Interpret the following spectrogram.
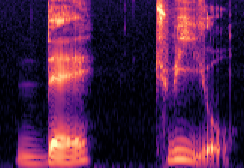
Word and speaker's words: tuyaux: Same rule, you don't pronounce it. Des tuyaux. Okay, un tuyau, des tuyaux. So the only difference will be with the article because the word will be pronounced the same way.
